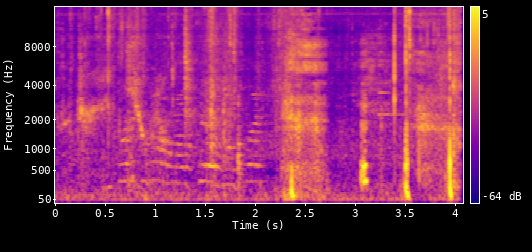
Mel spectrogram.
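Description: Faint, indistinct talk, then a few short sharp knocks in the second half.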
